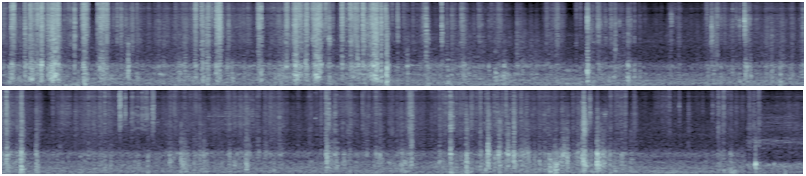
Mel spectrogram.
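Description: Scattered clicks, taps and rubbing from hand work on a bundle of wooden slats: a cloth wiping the wood, then a tape measure and a metal square handled against it.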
